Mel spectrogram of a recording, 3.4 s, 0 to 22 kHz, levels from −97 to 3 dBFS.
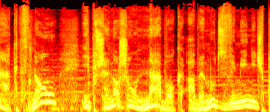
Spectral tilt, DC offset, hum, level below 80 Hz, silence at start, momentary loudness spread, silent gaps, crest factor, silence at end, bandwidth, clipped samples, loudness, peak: -4 dB/octave; under 0.1%; none; -28 dBFS; 0 s; 5 LU; none; 10 dB; 0 s; over 20 kHz; under 0.1%; -10 LUFS; 0 dBFS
